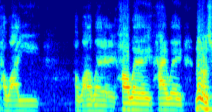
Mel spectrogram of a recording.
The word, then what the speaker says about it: Huawei: can none of us really know how it's pronounced we said hawaii huawei hallway highway none of us really know how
